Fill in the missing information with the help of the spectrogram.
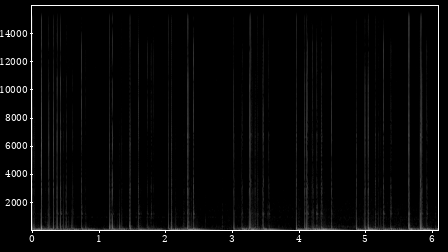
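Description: Long pointed fingernails scratch and tap across the black metal mesh grille of a hollow studio microphone, with fingers resting on the grille. Rapid dry clicks and scrapes sit over a deep, booming low rumble that swells and drops in uneven waves, briefly going quiet near three and four seconds.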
